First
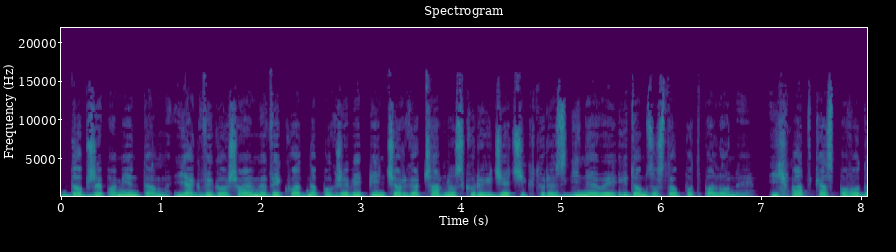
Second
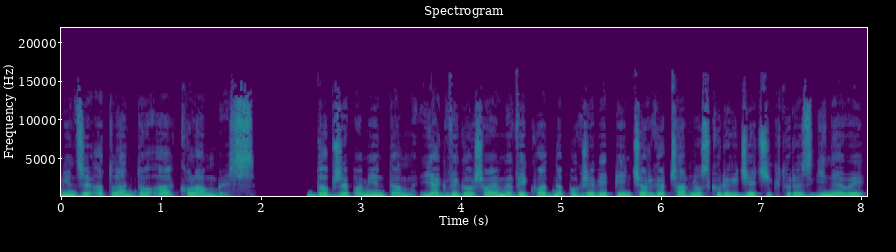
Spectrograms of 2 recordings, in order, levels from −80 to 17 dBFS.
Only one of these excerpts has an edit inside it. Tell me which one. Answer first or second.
first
